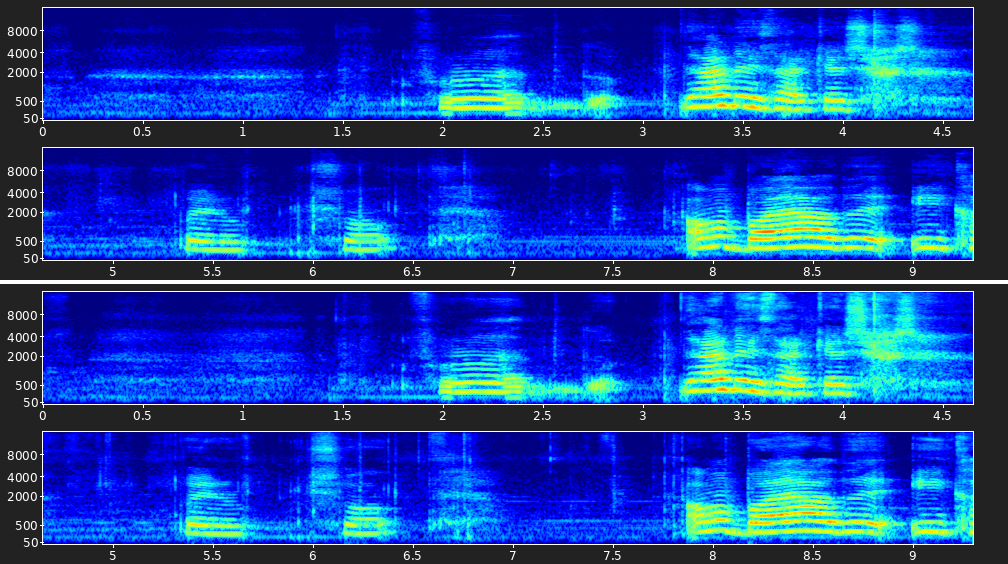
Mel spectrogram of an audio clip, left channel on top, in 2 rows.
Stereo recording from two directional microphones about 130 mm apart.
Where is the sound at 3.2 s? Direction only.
20° right (ahead or behind).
